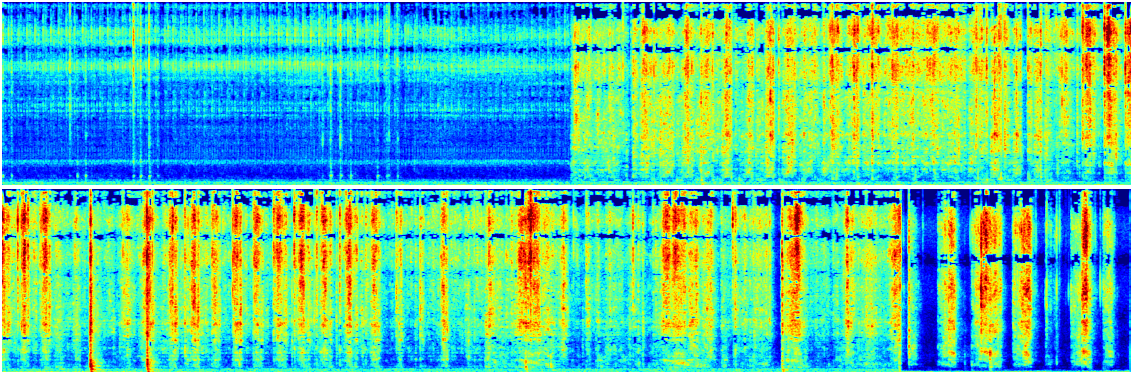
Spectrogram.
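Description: A small electric whisk whirs steadily in liquid.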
